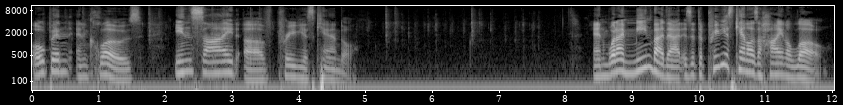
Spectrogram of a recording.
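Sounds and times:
steady low hum: 0.0s - 12.0s
computer keyboard typing: 1.6s - 2.1s, 4.9s - 7.7s.

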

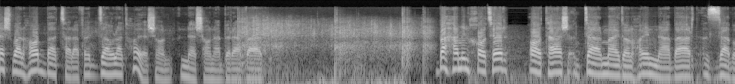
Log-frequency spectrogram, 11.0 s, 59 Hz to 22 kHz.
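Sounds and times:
artillery guns firing: 3.5s - 6.7s
sharp gun report: 3.5s - 8.4s.

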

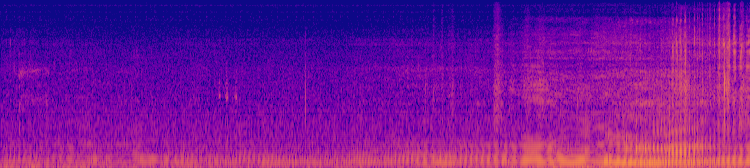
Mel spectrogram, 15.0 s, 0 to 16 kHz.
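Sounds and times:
dirt bike engine revving: 7.8s - 15.0s.

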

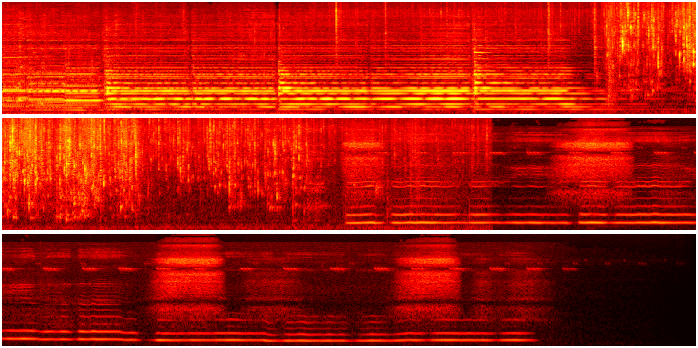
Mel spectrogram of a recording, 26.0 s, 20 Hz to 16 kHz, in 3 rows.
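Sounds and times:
breaths: 12.3s - 14.6s, 15.6s - 16.6s, 19.2s - 21.1s, 22.1s - 24.3s
woman humming a lullaby: 13.0s - 24.1s.

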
